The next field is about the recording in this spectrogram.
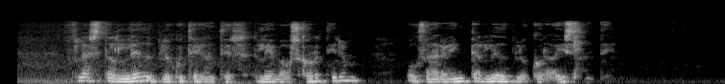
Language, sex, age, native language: Icelandic, male, 50-59, Icelandic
